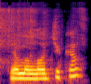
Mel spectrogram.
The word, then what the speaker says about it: Dermalogica: Dermalogica.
